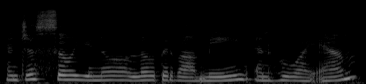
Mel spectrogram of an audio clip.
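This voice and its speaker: A middle-aged woman from Ghana, a dentist and coach presenting a webinar in a measured, deliberate way. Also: medium pitch, fairly even intonation, mellow.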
